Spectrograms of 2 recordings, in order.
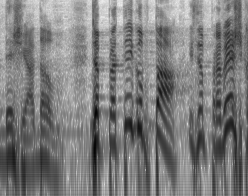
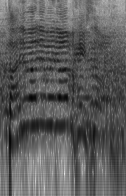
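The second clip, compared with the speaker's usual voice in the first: high, loud hype call; loud call for applause; 10 semitones higher, 7 dB louder than usual. Real, not acted. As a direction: whip the crowd into clapping. Asks audience for applause. (ज़ोर से तालियों की माँग)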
